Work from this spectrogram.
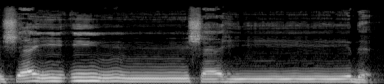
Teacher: Ikhfa hakiki. Karena shin itu tipis maka gunnahnya tipis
